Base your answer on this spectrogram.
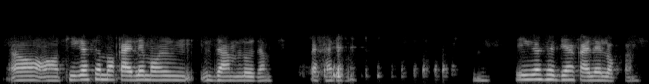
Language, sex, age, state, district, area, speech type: Assamese, female, 45-60, Assam, Charaideo, urban, conversation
